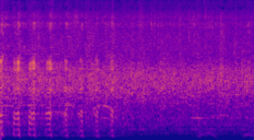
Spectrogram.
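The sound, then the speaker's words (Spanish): An audience at a worship gathering claps for God in a dense, sustained burst of applause, loud, with a few stronger rhythmic claps at the start before it settles into a steady roar of hands. “Hey, aplaude como si tuvieras ganas, dale.”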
